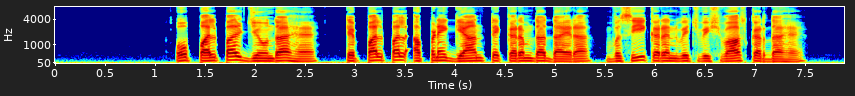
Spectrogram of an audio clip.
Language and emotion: Punjabi, neutral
